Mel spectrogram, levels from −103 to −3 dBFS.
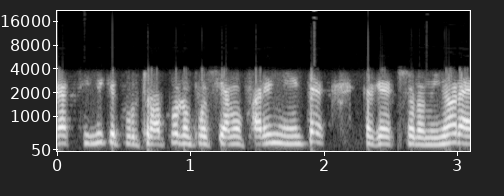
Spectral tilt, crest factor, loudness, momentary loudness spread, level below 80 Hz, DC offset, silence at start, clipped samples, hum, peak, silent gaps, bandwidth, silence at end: -8 dB/octave; 14 dB; -15 LUFS; 6 LU; -60 dBFS; under 0.1%; 0 s; under 0.1%; none; 0 dBFS; none; 4.3 kHz; 0 s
